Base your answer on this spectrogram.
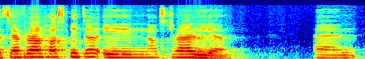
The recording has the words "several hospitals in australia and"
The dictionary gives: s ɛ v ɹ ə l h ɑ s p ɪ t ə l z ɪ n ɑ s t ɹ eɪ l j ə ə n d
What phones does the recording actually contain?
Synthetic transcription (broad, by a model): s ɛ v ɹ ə l h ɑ s p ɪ t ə l ɪ n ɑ s t ɹ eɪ l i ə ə n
